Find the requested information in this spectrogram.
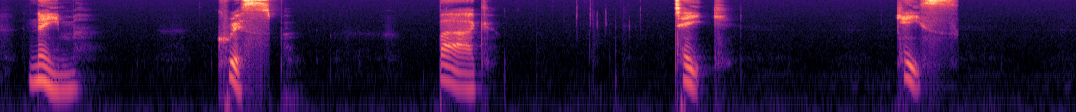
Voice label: Italian, British accent; English Pronunciation Errors made by Italian Speakers

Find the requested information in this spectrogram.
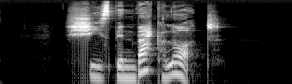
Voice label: Russian

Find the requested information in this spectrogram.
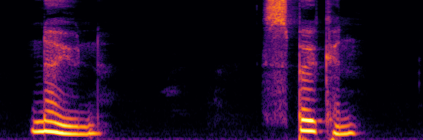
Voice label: French, British accent; English Pronunciation Errors made by French Speakers

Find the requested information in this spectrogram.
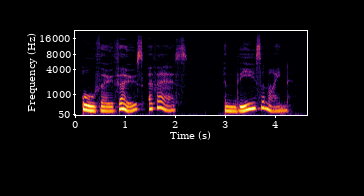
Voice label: Mandarin, British accent; English Pronunciation Errors made by Mandarin Speakers

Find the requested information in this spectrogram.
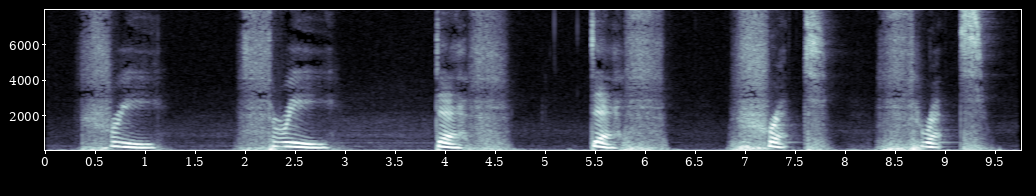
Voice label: minimal pairs, British accent; Pronouncing ‘TH’ in English

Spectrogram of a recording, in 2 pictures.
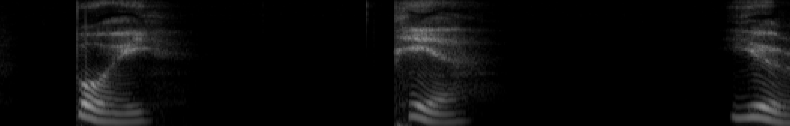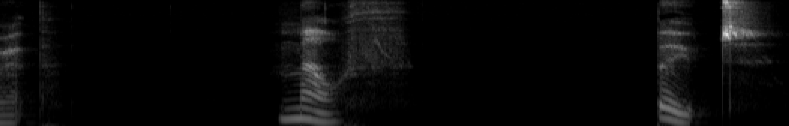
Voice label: Russian; English Pronunciation Errors made by Russian Speakers

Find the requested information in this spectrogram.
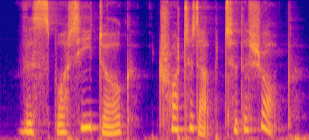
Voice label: Mandarin, British accent; English Pronunciation Errors made by Mandarin Speakers

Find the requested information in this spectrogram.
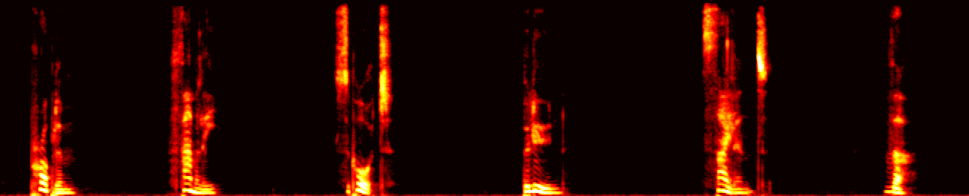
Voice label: Russian, British accent; English Pronunciation Errors made by Russian Speakers

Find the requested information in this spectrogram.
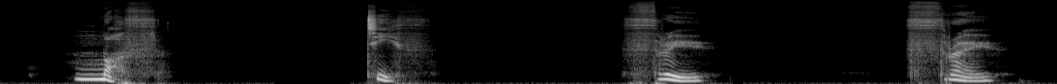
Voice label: French, British accent; English Pronunciation Errors made by French Speakers

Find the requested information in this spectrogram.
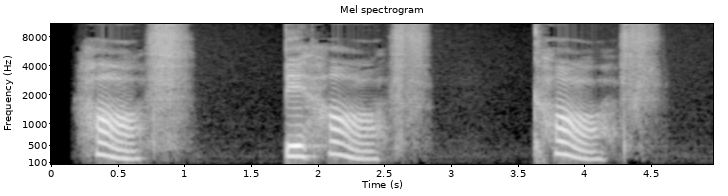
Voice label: half behalf calf, British accent; Silent Letters in English

